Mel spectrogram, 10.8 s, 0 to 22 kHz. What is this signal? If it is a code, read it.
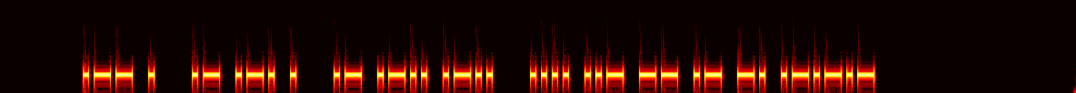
Morse code, heard as a keyed tone, about 22 wpm, 700 Hz. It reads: WE ARE ALL HUMAN.
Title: Sentences from Top 1000 Words - Review Part 3 - 22wpm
